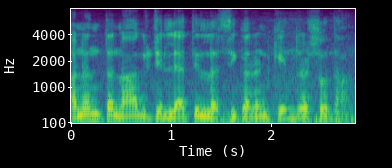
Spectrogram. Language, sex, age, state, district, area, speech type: Marathi, male, 30-45, Maharashtra, Thane, urban, read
